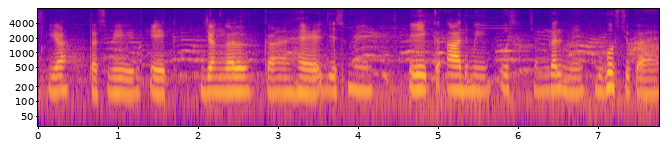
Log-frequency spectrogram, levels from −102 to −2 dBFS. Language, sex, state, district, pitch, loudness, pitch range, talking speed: Hindi, male, Bihar, Muzaffarpur, 160 Hz, -24 LUFS, 155-175 Hz, 115 wpm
